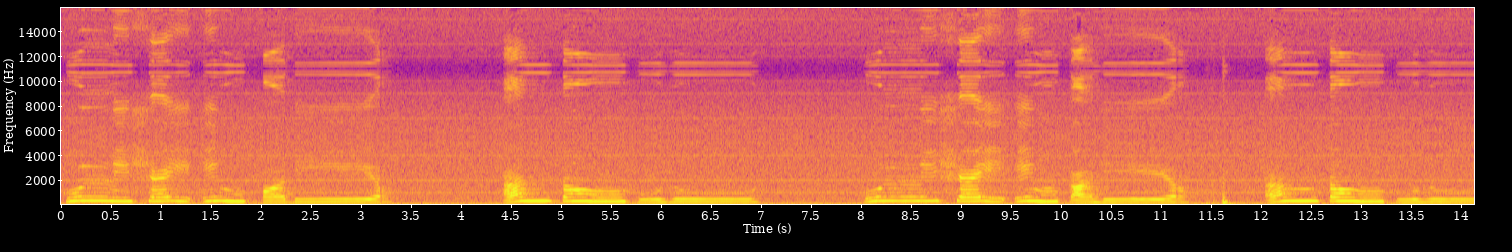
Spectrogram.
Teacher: Hukum bacaan nun sukun atau tanwin yang kedua adalah ikhfa, yaitu apabila nun sukun atau tanwin berhadapan dengan salah satu huruf ikhfa yang bisa kalian lihat di slide video pembelajaran kita. Maka nun sukun atau tanwin dibaca samar.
